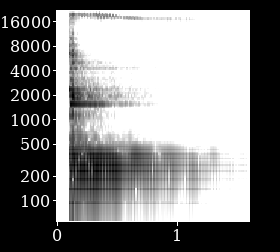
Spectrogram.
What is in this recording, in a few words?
notification kalimba rattle triad minor low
